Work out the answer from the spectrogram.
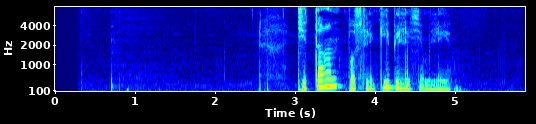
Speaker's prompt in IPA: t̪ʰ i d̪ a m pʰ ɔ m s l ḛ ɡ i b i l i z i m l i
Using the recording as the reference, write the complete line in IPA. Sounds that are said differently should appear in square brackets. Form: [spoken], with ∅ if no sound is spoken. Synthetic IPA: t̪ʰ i [t̪] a [n] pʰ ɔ [∅] s l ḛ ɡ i b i l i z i m l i

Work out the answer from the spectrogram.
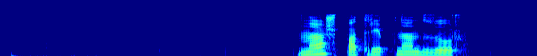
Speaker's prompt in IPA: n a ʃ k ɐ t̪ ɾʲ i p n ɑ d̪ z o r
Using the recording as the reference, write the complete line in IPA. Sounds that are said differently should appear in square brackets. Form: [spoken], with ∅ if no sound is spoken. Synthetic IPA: n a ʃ [p] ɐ t̪ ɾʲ [e] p n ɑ d̪ z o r

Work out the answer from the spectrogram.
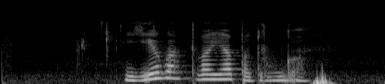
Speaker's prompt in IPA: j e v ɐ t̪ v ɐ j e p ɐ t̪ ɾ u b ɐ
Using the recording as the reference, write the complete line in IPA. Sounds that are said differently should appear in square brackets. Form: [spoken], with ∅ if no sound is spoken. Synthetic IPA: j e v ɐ t̪ v ɐ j [a] p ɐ [d̪] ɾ u [ɡ] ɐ

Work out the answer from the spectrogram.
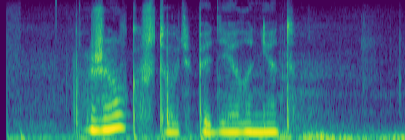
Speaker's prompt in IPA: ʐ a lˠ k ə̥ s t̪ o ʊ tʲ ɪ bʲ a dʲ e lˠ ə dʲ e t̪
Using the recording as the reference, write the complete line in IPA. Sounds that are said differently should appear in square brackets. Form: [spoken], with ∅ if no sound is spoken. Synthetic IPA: ʐ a lˠ k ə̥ [ʂ] t̪ o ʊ tʲ ɪ bʲ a dʲ e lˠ ə [nʲ] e t̪

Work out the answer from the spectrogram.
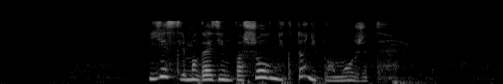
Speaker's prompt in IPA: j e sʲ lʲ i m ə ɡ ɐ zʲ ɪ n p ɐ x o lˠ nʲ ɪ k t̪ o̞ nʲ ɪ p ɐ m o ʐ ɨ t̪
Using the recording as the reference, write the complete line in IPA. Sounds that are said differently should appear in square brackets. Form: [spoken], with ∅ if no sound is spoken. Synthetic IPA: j e sʲ lʲ [ɪ] m ə ɡ ɐ zʲ [i] n p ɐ [ʂ] o lˠ nʲ ɪ k t̪ o̞ nʲ ɪ p ɐ m o ʐ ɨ t̪

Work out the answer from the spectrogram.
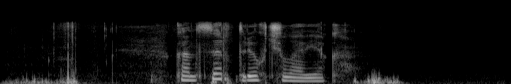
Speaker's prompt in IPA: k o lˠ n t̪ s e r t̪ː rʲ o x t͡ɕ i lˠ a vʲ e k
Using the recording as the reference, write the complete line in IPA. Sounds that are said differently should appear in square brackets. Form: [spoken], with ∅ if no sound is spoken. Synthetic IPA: k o [∅] n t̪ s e r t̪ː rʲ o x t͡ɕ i lˠ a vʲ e k

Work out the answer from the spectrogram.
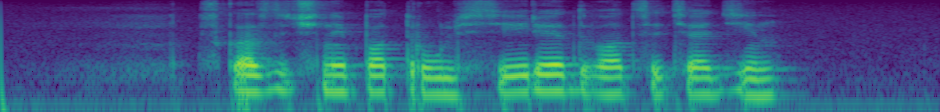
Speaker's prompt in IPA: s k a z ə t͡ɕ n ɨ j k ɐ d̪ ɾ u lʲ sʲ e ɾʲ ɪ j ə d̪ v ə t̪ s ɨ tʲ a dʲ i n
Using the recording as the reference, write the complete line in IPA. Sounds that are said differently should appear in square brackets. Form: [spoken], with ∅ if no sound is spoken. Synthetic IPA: s k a z ə t͡ɕ n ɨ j [p] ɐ [t̪] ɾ u lʲ sʲ e ɾʲ ɪ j ə d̪ v [a] t̪ s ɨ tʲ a dʲ i n

